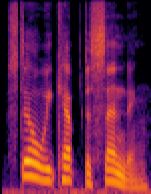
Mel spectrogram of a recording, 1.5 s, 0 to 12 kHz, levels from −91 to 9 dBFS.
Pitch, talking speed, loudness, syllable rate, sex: 145 Hz, 160 wpm, -16 LUFS, 4.3 syllables/s, male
